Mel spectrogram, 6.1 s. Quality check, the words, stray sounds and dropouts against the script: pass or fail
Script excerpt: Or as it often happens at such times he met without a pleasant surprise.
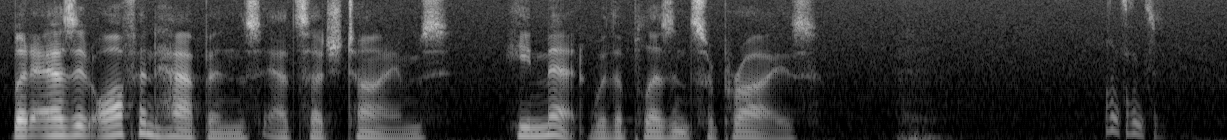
fail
